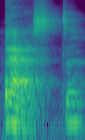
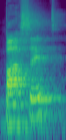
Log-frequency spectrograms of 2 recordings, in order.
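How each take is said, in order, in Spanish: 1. La terminación es un simple sonido de t. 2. La terminación se pronuncia como una sílaba extra 'ed'. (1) "su sonido al final es el de una T" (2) "yo quisiera pronunciar aquí passed"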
